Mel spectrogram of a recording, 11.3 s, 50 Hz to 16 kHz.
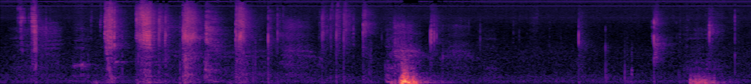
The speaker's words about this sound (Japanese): Okay, I've taken off a piece. で、ガムテープをそうですね、20-30cmぐらい切りました今。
